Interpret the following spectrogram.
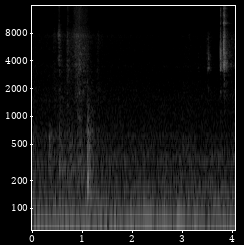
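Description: Quiet kitchen room tone with faint scratchy handling sounds of salt being poured from a canister into a measuring spoon over a mixing bowl: a few soft scratches and ticks, and a slightly sharper pair just before the end.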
